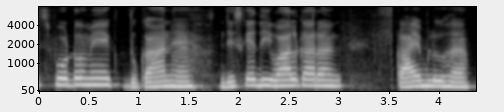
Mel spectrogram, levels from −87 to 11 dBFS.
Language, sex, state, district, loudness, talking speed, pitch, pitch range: Hindi, male, Jharkhand, Garhwa, -11 LUFS, 180 wpm, 195 Hz, 175-210 Hz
